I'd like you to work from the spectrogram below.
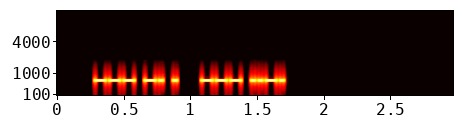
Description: Morse code, heard as a keyed tone, about 44 wpm, 700 Hz. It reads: ONE OF
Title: Sets of 2 Words 45wpm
